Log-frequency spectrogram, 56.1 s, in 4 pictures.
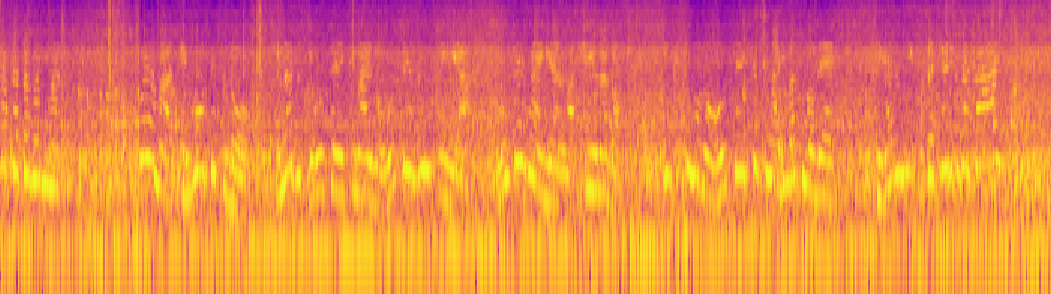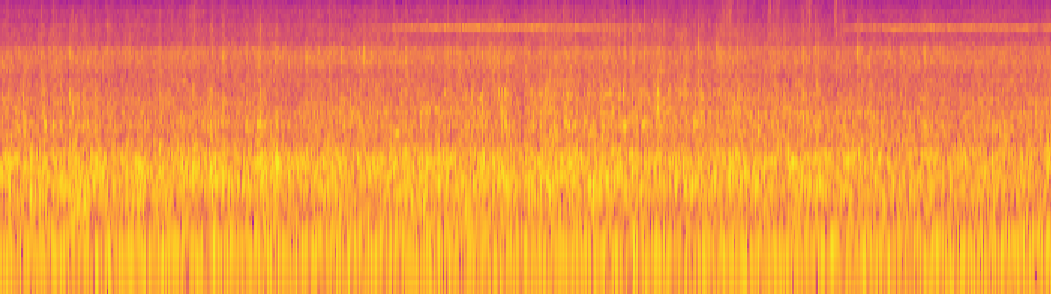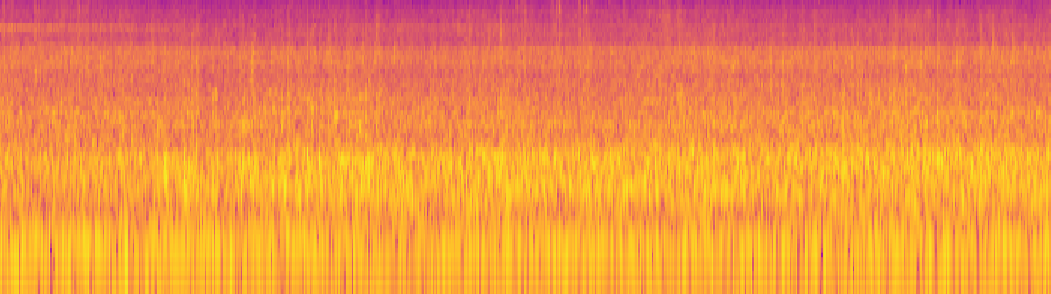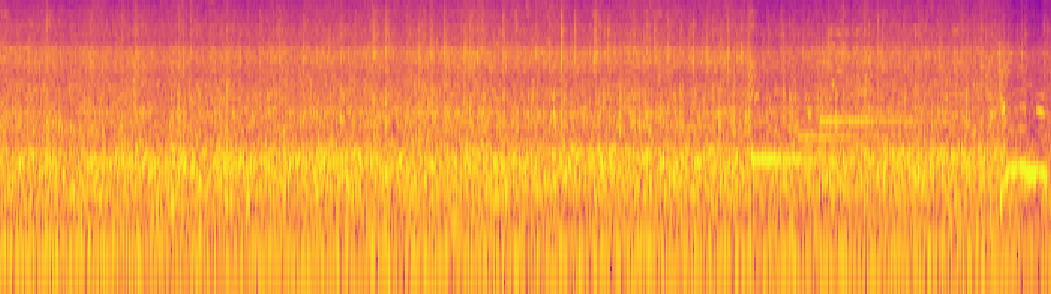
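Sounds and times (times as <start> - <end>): train wheels rumbling on rail: 0.0 - 56.0
faint high squeal: 19.3 - 22.2, 25.4 - 28.6.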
